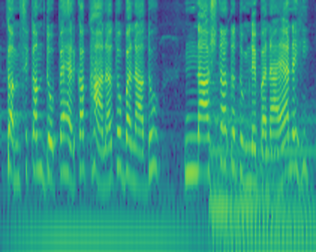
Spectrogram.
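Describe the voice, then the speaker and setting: A woman's voice: fairly high pitch, moderate pace, a bit bright, soft background music, lightly acted. A woman voicing an older mother-in-law in a storybook tale, bossy and exasperated but placable. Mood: annoyed. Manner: scolding, commanding homemaker. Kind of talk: acted dialogue in a Hindi moral story.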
